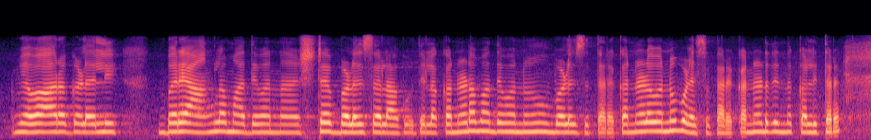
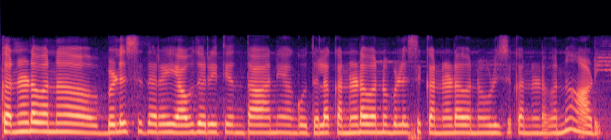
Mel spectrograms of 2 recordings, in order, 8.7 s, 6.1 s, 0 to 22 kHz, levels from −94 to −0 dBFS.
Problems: none marked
